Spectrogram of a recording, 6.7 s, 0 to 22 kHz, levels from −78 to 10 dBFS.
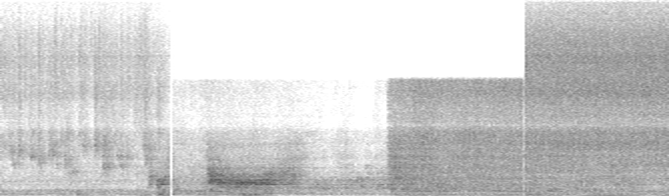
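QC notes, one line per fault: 1.69–5.24 s, input switched to a poorer device: the input likely changed to a narrower-band device. After a brief 20 ms gap, nothing is left above 13 kHz and a faint new noise floor sits roughly 40 dB down. The level holds steady while the top end dulls until 5.24 s.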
